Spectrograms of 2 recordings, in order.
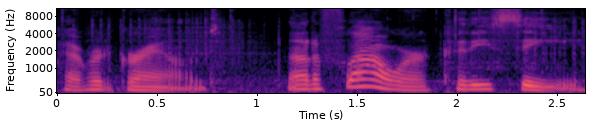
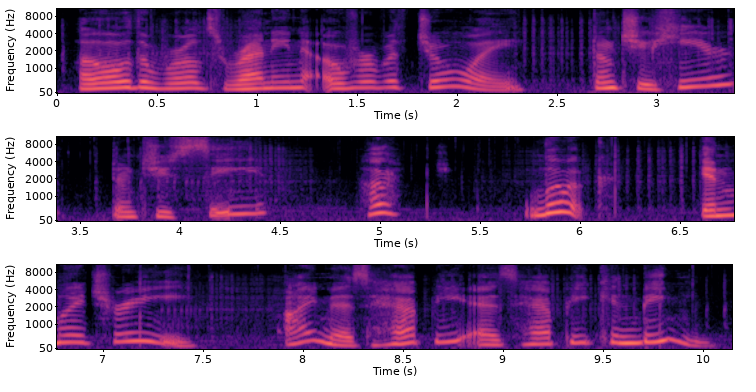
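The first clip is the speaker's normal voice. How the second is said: bright, higher, joyful bird voice; joyful thrush; 6 semitones higher than usual. A narrator's reading. Thrush sings out its joy to the children, high and bright. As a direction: chirp it out like a happy bird.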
